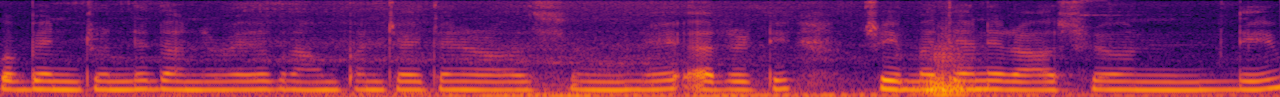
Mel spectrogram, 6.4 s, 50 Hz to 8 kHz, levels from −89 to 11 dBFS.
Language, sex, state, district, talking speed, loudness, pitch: Telugu, female, Andhra Pradesh, Krishna, 140 wpm, -19 LUFS, 210 Hz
